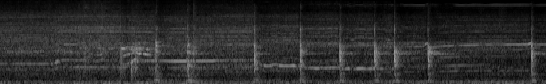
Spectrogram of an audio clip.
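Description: Cordless drill running as it drives screws into soft wood: a steady motor whine that shifts and drops in pitch as it loads, with a series of sharp knocks about every half second through the middle and another near the end.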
